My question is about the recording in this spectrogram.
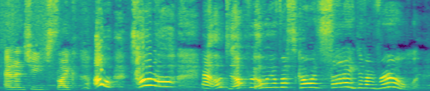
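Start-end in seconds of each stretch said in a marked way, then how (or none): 1.3-5.6 Dorothy voice. Retold or imitated.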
